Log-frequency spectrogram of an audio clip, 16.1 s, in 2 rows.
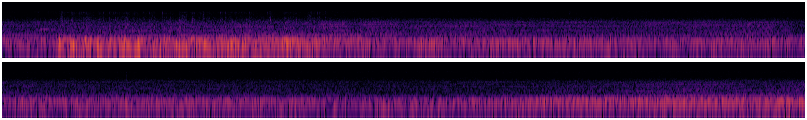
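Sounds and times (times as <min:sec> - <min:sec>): car engine accelerating: 0:00.0 - 0:09.1
tyre and road rumble: 0:00.4 - 0:05.0.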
